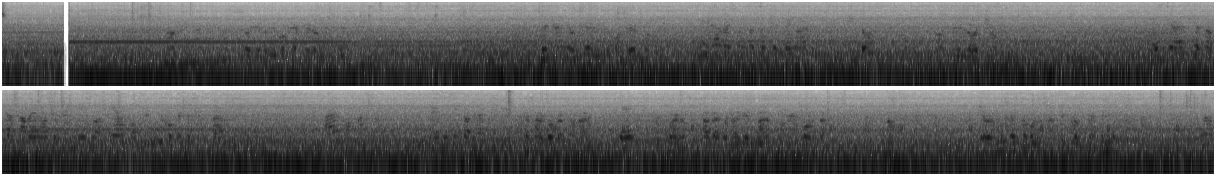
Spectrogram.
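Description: Steady low drone of a coach bus's engine and tyres at highway speed, heard from inside the cabin, with a brief dropout about half a second in. A faint steady whine sits over it for the first half.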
